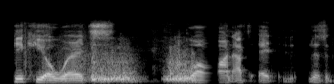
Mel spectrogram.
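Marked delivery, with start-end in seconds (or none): 0.1-1.1 slow, deliberate, word-by-word delivery. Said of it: "don't try to speak too fast".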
